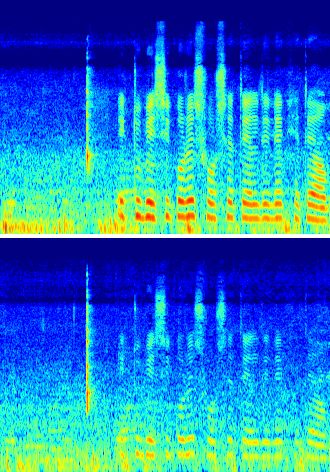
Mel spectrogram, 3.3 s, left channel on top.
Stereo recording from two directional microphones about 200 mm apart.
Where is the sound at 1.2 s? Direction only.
40° left (ahead or behind).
